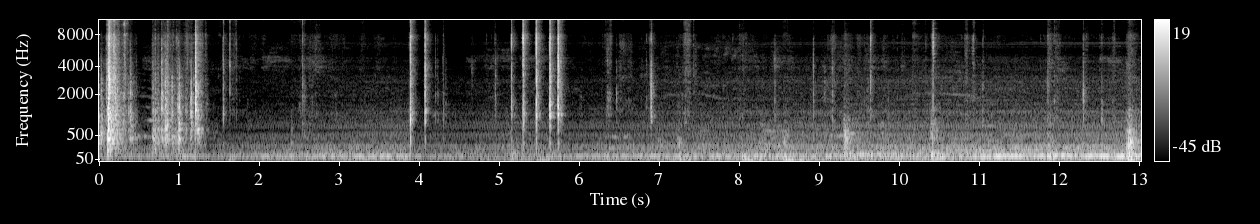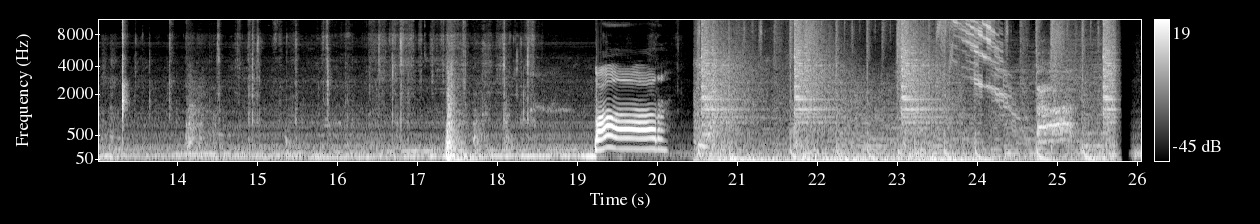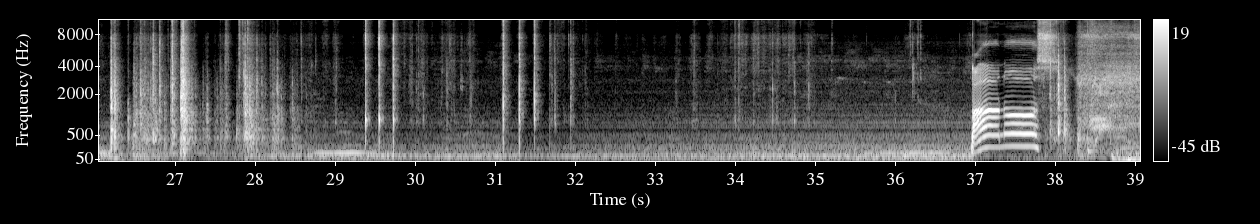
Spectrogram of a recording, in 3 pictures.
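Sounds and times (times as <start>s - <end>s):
plastic toys clicking and tapping: 0.0s - 1.8s, 3.8s - 7.1s, 26.2s - 32.3s.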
